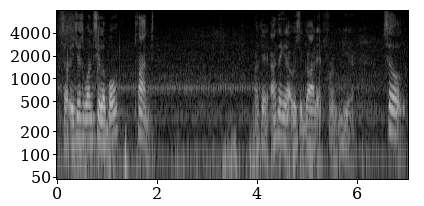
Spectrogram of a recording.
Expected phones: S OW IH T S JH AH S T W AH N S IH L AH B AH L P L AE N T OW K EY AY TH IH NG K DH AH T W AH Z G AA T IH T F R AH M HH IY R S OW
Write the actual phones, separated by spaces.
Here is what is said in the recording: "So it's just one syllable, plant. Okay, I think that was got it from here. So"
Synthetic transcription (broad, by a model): S OW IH T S JH AH S T W AH N S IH L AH B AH L P L AE N T OW K EY AY TH IH NG K DH AH T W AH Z G AA T IH T F R AH M HH IY R S OW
